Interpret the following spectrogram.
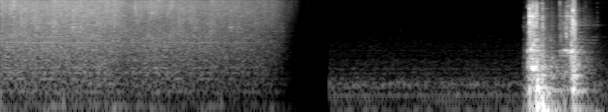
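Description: Shower water running as an even hiss, fading and stopping about three seconds in. Near the end, a quick cluster of loud clicks and knocks.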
